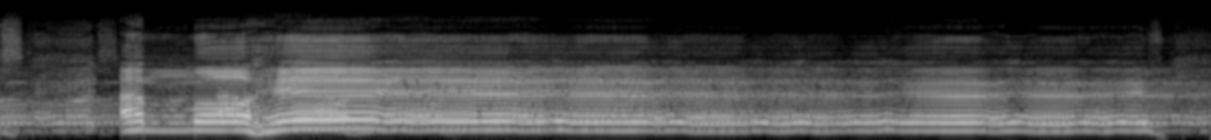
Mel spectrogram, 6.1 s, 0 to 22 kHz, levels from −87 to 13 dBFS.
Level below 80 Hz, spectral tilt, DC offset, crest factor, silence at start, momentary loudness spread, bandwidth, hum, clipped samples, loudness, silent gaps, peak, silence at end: -78 dBFS; -3.5 dB/octave; under 0.1%; 18 dB; 0 s; 13 LU; 12.5 kHz; none; under 0.1%; -20 LUFS; none; -2 dBFS; 0 s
